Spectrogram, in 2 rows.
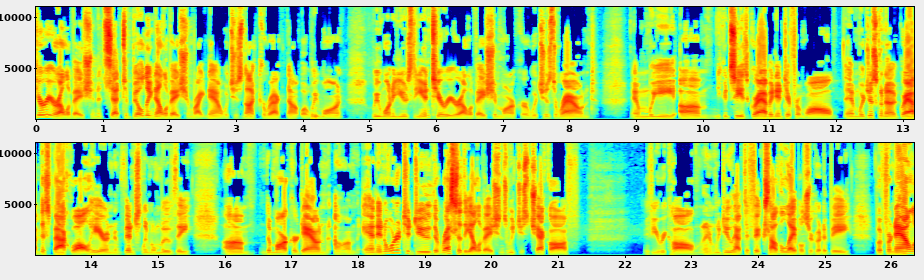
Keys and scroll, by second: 13.7 Escape, 16.7 Escape, 24.9 Escape.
